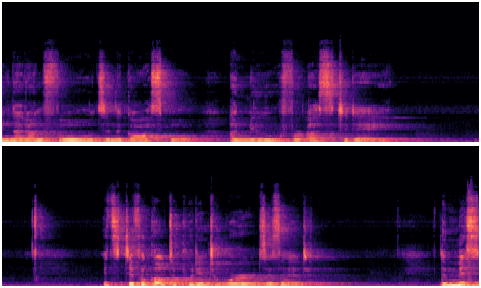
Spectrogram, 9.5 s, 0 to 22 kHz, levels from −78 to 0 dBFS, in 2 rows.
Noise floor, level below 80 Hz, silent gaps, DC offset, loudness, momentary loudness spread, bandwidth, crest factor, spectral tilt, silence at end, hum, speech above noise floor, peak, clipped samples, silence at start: -47 dBFS; -50 dBFS; none; under 0.1%; -20 LUFS; 17 LU; 15 kHz; 18 dB; -4 dB/octave; 0 s; none; 28 dB; -2 dBFS; under 0.1%; 0 s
